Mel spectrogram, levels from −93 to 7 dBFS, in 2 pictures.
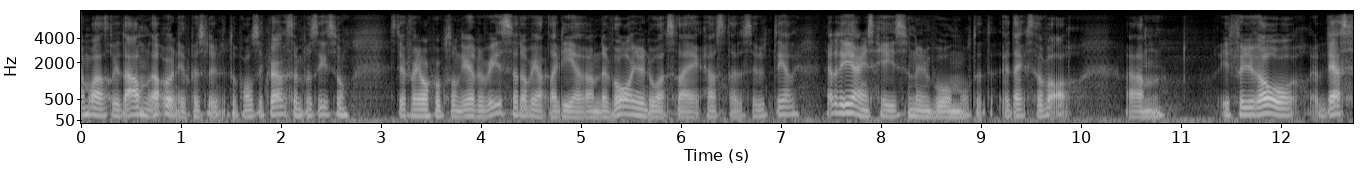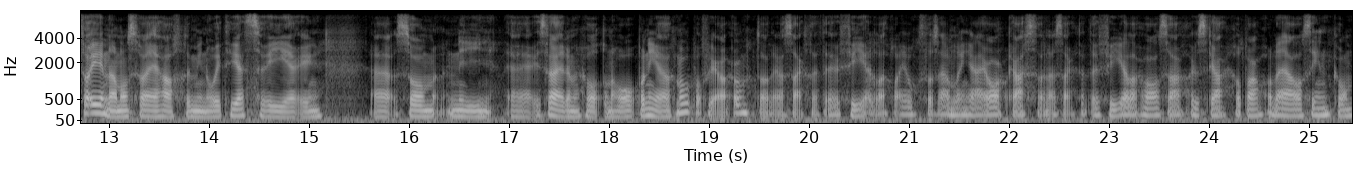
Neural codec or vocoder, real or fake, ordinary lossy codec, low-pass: autoencoder, 22.05 kHz, a latent of 192 numbers a frame, VITS, trained on many speakers; fake; none; 7.2 kHz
